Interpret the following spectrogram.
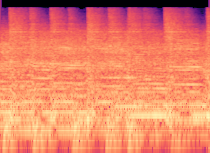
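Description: A live rock band playing, with strummed electric guitar over a drum kit, loud and steady.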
